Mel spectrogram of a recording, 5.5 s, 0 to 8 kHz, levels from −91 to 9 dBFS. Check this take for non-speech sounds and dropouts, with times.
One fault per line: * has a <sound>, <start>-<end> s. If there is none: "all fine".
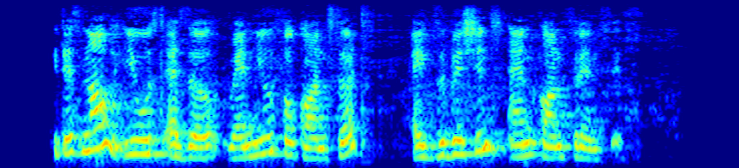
all fine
